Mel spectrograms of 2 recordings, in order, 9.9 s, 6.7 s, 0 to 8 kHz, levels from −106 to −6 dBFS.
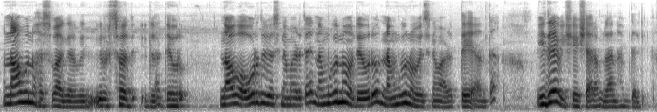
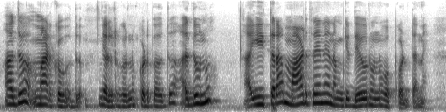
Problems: constant background noise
